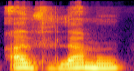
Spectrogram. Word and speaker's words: أَظْلَمُ: So when you're reading the letter the, you have to suppress the buzzing sound by keeping the tip of your tongue all the time. It should be touching the inner edges of the top to front teeth.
